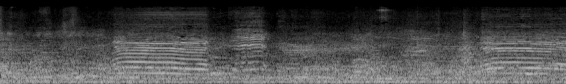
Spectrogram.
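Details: Ewes of the Garut breed bleat at a busy livestock market in Garut: three quavering, nasal bleats spaced a couple of seconds apart, with people chattering and a steady low hum underneath.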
